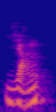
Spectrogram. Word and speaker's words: 羊: Okay, and it pronounced as yang.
